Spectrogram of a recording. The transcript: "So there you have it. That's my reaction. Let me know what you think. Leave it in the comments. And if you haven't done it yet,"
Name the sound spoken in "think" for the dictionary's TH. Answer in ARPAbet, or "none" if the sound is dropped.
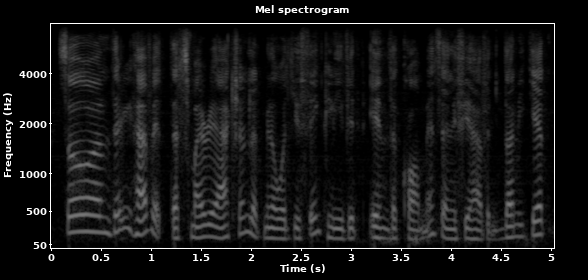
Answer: TH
